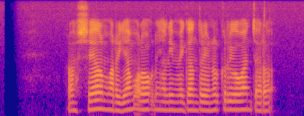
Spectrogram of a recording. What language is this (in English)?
Sundanese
